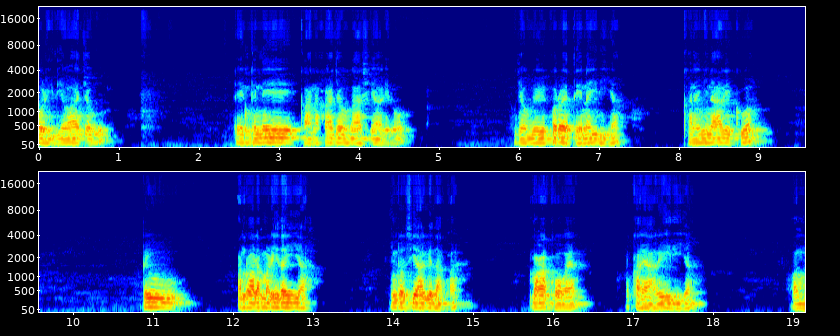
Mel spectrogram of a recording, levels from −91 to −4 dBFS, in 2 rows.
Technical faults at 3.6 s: Opus compression

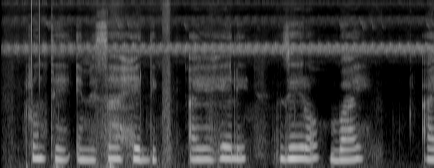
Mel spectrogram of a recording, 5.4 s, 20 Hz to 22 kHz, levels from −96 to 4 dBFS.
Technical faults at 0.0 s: none

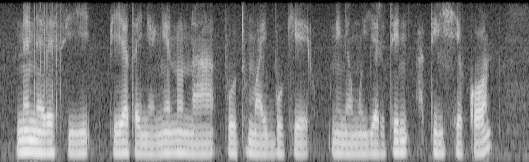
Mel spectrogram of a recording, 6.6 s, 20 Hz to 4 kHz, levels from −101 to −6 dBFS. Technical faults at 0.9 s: none

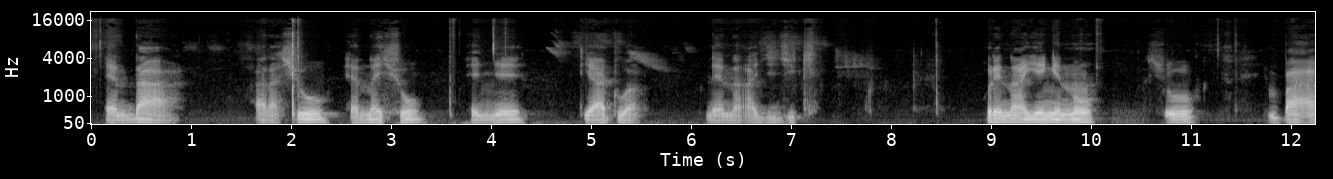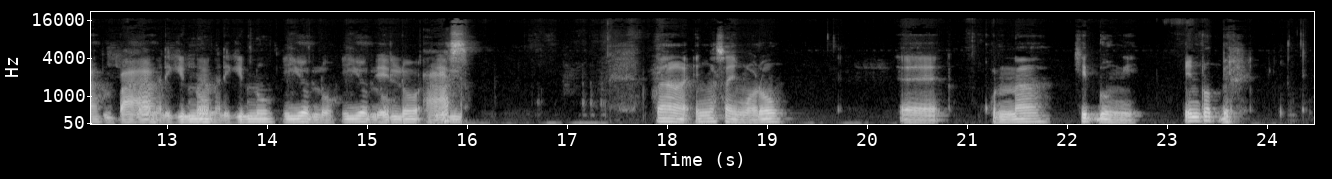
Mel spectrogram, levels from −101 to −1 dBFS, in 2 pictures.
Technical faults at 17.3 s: generation loss

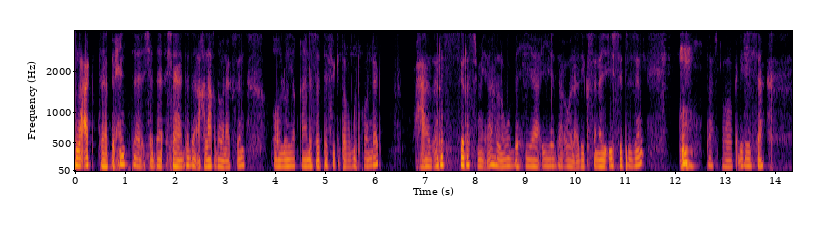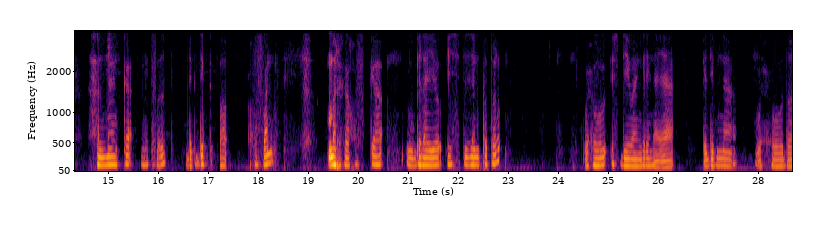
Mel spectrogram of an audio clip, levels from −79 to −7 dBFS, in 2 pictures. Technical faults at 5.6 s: periodic USB or driver dropouts; repeated packet loss (robotic sound)

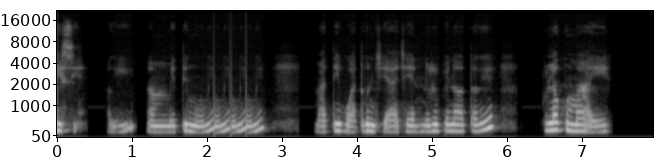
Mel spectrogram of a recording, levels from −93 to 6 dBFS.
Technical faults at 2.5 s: CD stuck on one turn

